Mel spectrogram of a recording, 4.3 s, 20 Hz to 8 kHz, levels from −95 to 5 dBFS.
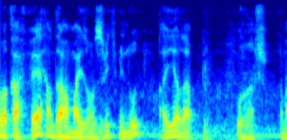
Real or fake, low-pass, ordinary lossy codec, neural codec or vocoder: fake; 7.2 kHz; MP3, 48 kbps; codec, 24 kHz, 6 kbps, HILCodec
